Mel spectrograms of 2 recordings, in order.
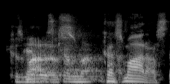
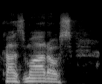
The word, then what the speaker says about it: Cosmatos: Cosmatos, is that it? – Cosmatos, thank you. Cosmatos said,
